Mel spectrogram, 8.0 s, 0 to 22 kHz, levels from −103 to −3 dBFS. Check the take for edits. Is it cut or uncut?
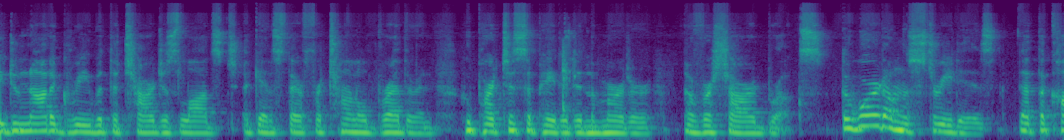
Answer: cut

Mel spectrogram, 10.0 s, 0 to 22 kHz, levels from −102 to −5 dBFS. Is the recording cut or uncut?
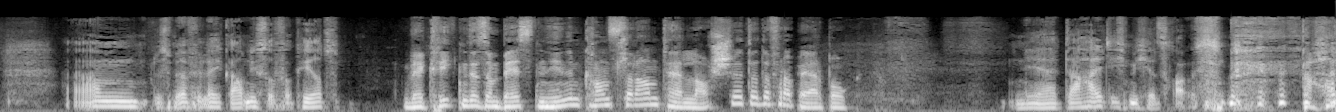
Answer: cut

